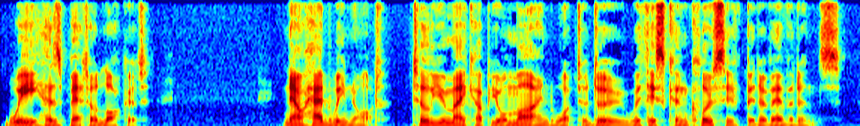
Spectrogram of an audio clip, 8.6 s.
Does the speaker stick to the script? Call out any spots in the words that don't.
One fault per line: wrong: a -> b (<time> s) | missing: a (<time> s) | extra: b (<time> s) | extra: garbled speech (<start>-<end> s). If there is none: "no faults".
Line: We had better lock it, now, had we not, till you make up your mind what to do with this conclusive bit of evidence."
wrong: had -> has (0.4 s)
